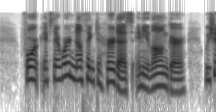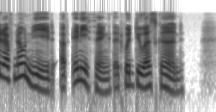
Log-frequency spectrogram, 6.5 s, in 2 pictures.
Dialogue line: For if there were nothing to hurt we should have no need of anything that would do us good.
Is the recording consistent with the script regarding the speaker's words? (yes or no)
no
